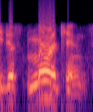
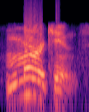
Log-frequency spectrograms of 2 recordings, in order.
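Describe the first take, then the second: First: "Murricans" clipped with no A sound; "just Murricans", no A; Murricans again. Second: "Murricans" said with no A, as mer-uh-kuns. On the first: Host repeats the name for listeners: "Murricans" without the A. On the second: Podcaster shows the Trinidad name: "Murricans" without the A. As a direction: drop the A: "Murricans". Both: Shown as a demonstration. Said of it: "So no A".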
